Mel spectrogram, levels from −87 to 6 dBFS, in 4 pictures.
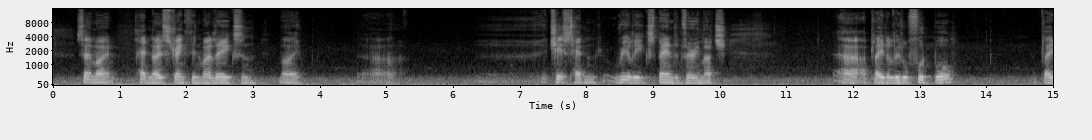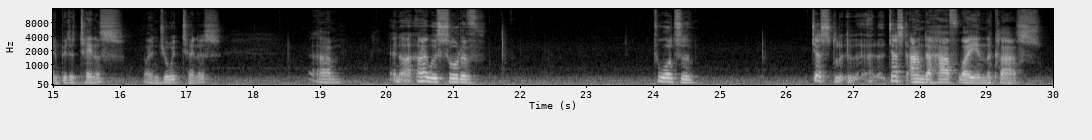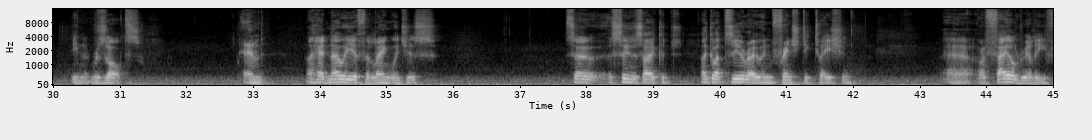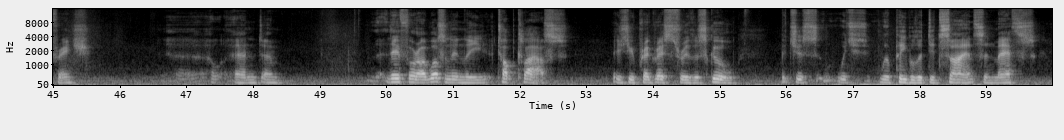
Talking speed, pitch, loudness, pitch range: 100 wpm, 130 Hz, -23 LUFS, 110-145 Hz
